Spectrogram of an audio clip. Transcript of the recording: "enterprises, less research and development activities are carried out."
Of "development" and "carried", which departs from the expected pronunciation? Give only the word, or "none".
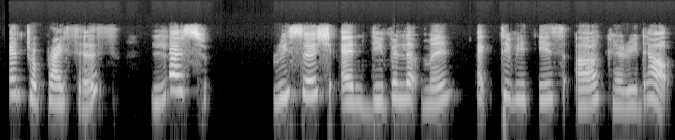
none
